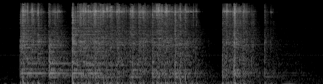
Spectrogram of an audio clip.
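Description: Coins drop into a temple offering box, producing a long cascade of bright metallic clinks and jingles. A shorter second burst of clattering coins follows after a brief pause.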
